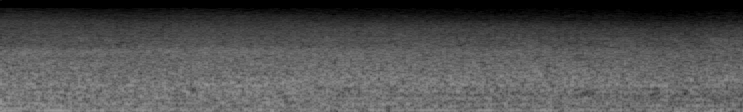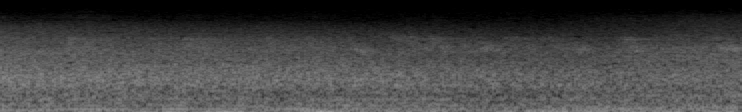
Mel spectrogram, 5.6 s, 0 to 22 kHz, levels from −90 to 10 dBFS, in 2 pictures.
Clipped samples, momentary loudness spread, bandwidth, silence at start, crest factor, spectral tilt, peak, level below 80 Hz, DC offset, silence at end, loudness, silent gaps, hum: under 0.1%; 7 LU; 16.5 kHz; 0 s; 14 dB; -3.5 dB/octave; -18 dBFS; -46 dBFS; under 0.1%; 0 s; -33 LUFS; none; none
